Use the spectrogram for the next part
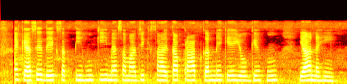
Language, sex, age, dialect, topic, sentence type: Hindi, female, 18-24, Hindustani Malvi Khadi Boli, banking, question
